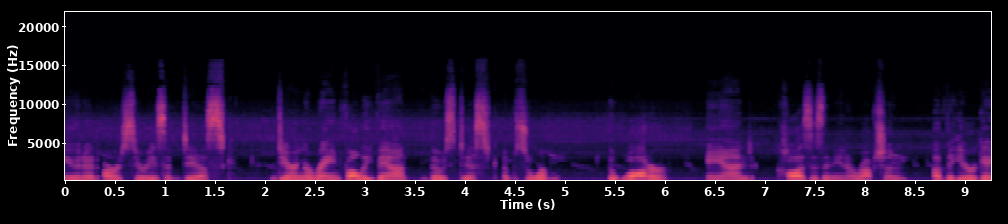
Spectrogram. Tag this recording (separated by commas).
Speech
